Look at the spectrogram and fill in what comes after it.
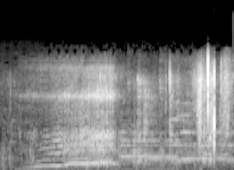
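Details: One loud, drawn-out snore with a rough, rising whistle-like tone during a single breath in.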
